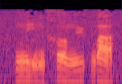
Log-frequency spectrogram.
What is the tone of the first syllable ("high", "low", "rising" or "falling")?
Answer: low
